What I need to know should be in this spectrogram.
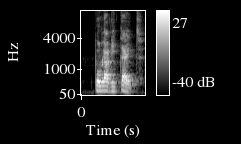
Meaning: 1. polarity 2. gender polarity, the phenomenon of some numerals (3 to 10) having endings resembling those of the opposite grammatical gender
- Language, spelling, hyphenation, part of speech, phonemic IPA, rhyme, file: Dutch, polariteit, po‧la‧ri‧teit, noun, /ˌpoː.laː.riˈtɛi̯t/, -ɛi̯t, Nl-polariteit.ogg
